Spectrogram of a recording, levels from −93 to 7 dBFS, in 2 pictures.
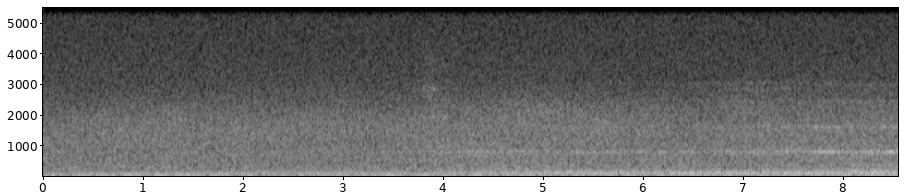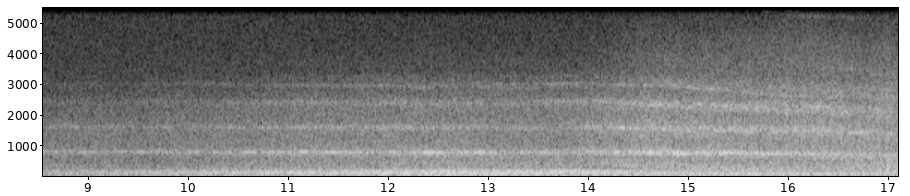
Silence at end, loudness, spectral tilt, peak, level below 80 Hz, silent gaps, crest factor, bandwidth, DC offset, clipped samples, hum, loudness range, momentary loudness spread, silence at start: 0 s; -15 LUFS; -9.5 dB/octave; -2 dBFS; -28 dBFS; none; 14 dB; 5.4 kHz; 0.3%; under 0.1%; none; 17 LU; 18 LU; 0 s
